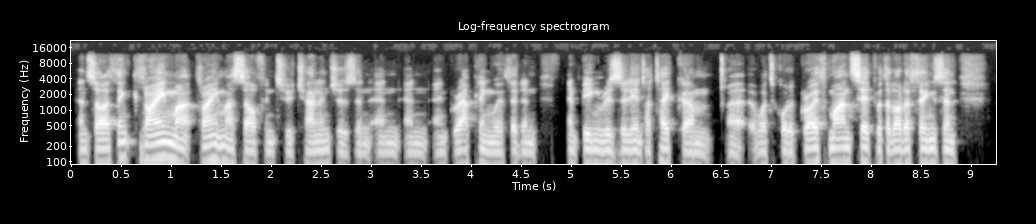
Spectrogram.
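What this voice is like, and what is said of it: South African accent. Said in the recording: “you can probably tell from my accent, I'm South African, living in Australia”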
